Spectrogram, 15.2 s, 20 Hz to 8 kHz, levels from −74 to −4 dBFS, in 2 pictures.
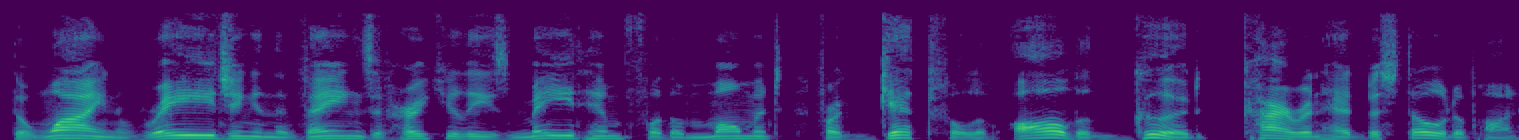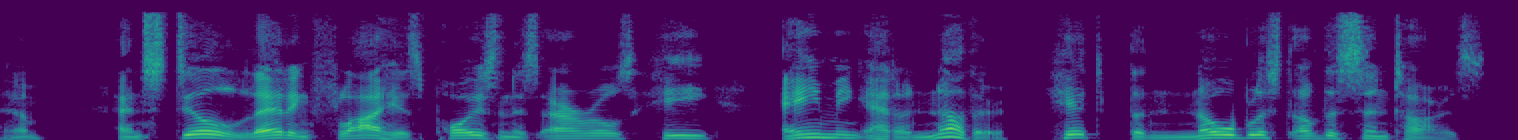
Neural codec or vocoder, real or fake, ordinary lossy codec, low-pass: none; real; MP3, 48 kbps; 7.2 kHz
